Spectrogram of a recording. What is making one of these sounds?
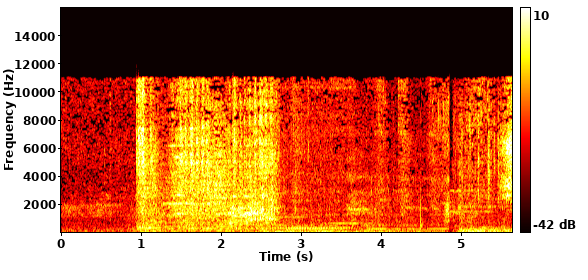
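A heavy wooden gate creaks open.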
